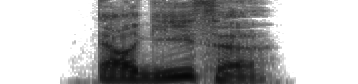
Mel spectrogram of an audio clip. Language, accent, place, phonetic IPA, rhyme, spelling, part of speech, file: German, Germany, Berlin, [ɛɐ̯ˈɡiːsə], -iːsə, ergieße, verb, De-ergieße.ogg
- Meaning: inflection of ergießen: 1. first-person singular present 2. first/third-person singular subjunctive I 3. singular imperative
